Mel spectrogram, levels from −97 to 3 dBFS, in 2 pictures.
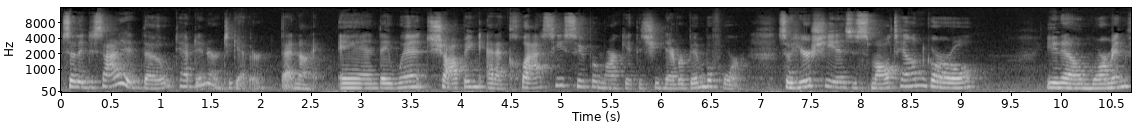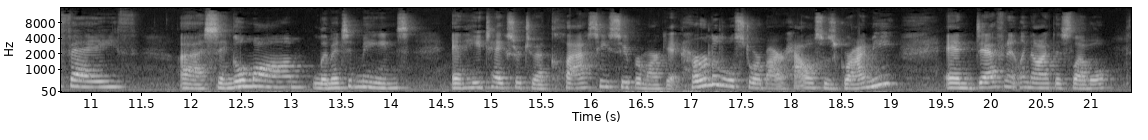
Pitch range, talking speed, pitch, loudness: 195-245 Hz, 175 wpm, 210 Hz, -25 LUFS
